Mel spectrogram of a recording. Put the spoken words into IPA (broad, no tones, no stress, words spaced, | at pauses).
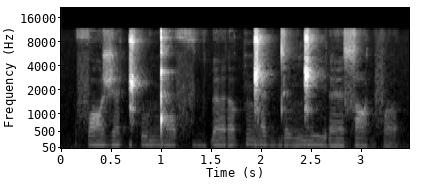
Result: fɒʒɛ ǁʰuŋ͡ǃɔfṳɗɜ ɾʌkŋ͡ǁɛɡ dɪlŋ͡ǁi ɾɛ sɑɡfʌ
